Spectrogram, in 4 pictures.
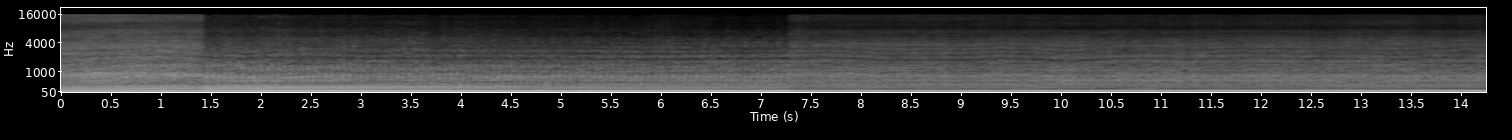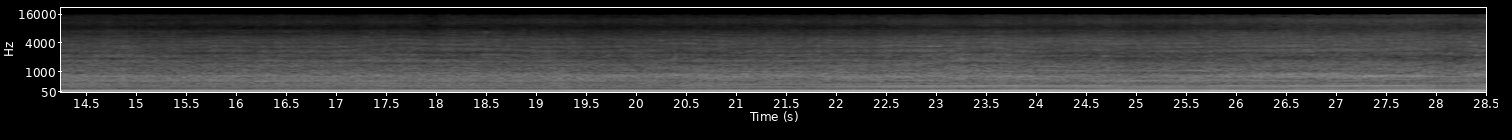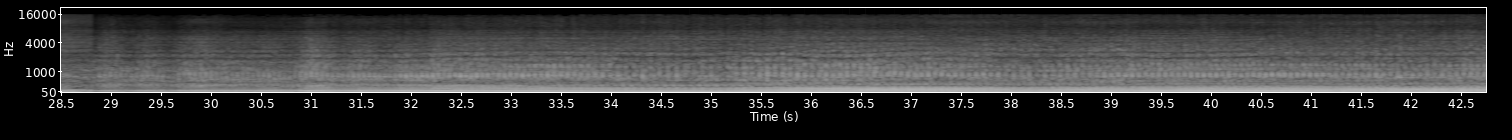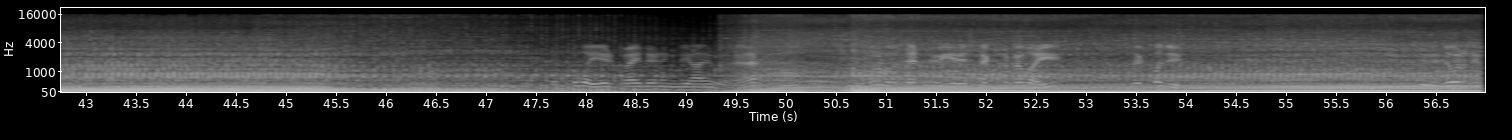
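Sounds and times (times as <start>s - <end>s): tractor diesel engine under load: 0.0s - 56.9s.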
